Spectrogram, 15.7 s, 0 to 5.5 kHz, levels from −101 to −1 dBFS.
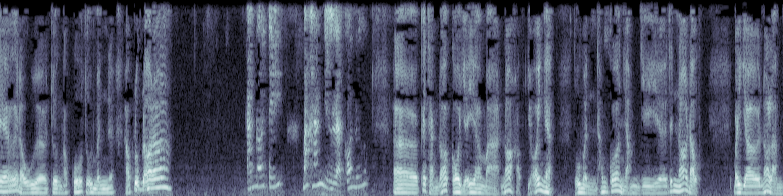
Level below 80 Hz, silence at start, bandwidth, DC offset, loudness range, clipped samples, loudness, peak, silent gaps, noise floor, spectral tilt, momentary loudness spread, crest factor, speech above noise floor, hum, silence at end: -46 dBFS; 0 s; 5.4 kHz; under 0.1%; 5 LU; under 0.1%; -18 LUFS; -2 dBFS; none; -56 dBFS; -6.5 dB/octave; 12 LU; 16 dB; 38 dB; none; 0 s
